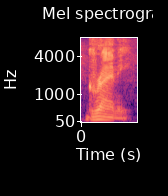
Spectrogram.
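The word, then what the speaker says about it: Gráinne: gr r a i n n e yeah granny gr gr that's the closest you've been oh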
